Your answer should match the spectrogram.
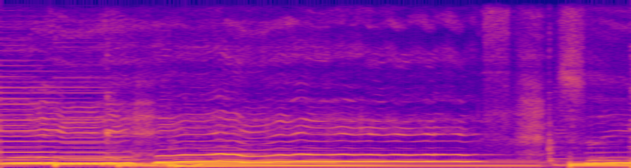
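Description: Acoustic guitar accompanying a singing voice: strummed chords, then a long held note with vibrato over a ringing chord, a short break near the end, and the guitar strumming again.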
